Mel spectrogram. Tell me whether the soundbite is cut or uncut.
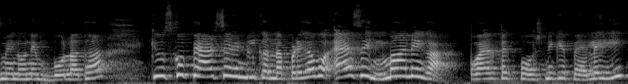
cut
